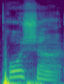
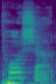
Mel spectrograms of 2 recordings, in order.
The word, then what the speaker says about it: Porsche: Porsche is usually pronounced Porsche. Two syllables.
